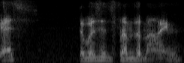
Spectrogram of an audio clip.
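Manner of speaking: wet, gurgling, bubbling voice. Voicing a voice heard in a player's head, answering their question, gurgly voice. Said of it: "you hear a gurgly voice in your head".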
